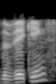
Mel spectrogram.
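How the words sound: The word is said with a Scandinavian pronunciation.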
